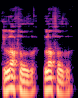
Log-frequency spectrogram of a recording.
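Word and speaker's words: لفظ: So let me teach you how to say it. Lafz. Sah, yeah, lafz.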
